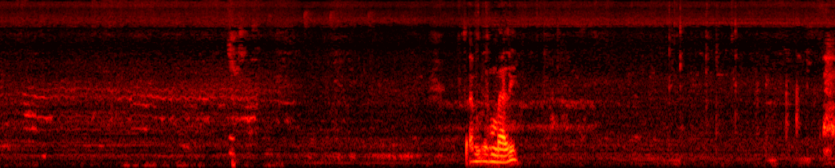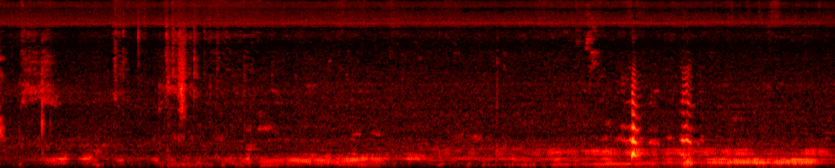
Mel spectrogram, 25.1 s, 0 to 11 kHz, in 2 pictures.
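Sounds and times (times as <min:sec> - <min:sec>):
bees buzzing: 0:00.0 - 0:14.9, 0:15.5 - 0:25.0.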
